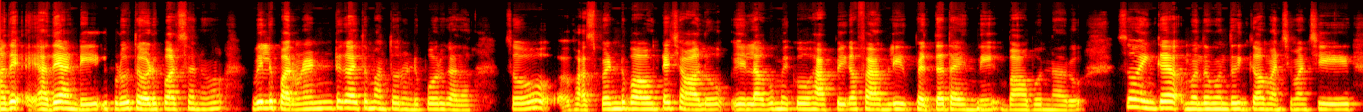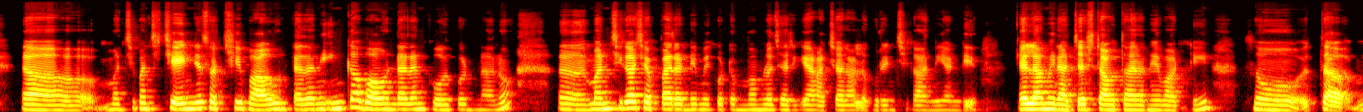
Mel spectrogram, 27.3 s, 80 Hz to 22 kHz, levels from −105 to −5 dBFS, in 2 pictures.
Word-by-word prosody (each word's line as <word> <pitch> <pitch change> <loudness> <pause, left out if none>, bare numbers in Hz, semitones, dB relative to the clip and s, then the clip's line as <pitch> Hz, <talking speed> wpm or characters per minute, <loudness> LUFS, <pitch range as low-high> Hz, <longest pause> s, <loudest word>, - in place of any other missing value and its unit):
అదే. 215 +4 +6 0.3
అదే 210 +4 +6
అండి. 195 -4 +1 0.2
ఇప్పుడు 200 0 -1
థర్డ్ 190 -1 +5
పర్సనూ, 200 -1 -2 0.5
వీళ్ళు 225 +1 +6
పర్మనెంట్‌గయితే 220 +4 +1
మనతోనుండిపోరు 195 -2 -3
గదా! 165 -1 -5 0.4
సో, 195 - -3 0.5
ఆహ్, 160 - -9
హస్బెండ్ 195 +5 0
బావుంటే 200 +1 +3
చాలు. 185 -2 0 0.3
ఎలాగు 185 +1 0
మీకు 200 0 -2
హ్యాపీగా 185 +1 0
ఫ్యామిలీ 185 0 +1 0.2
పెద్దదయింది. 180 -1 0 0.2
బాబున్నారు. 175 -2 -5 0.5
సో, 275 - -2 0.2
ఇంకా 230 +1 +4 0.2
ముందు 200 0 +2
ముందు, 200 0 +1
ఇంకా 195 0 -2
మంచి 185 +1 -6
మంచీ 185 +1 -4 0.7
ఆహ్, 165 -2 -1 0.3
మంచి 185 +2 -10
మంచి 205 0 -2
చేంజెసొచ్చి 210 +1 +4
బావుంటదని, 190 +2 +1
ఇంకా 225 +4 +1
బావుండాలని 190 0 +1
కోరుకుంటున్నాను. 175 +2 -7 0.6
ఆహ్, 175 -2 -3
మంచిగా 215 +3 +4
చెప్పారండి 190 -3 +1
మీ 180 - -10
కుటుంబంలో 180 0 -8
జరిగే 170 0 -5
ఆచారాల 165 +1 -6
గురించి 165 +2 -14
కానియ్యండి, 160 -1 -10 0.5
ఎలా 195 0 +9
మీరడ్జస్టవుతారనే 175 -2 +1
వాటిని. 165 +4 -7 0.5
సో, 195 - 0 0.6
తమ్ - - +3
185 Hz, 110 wpm, -22 LUFS, 175-200 Hz, 0.7 s, ఎలా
